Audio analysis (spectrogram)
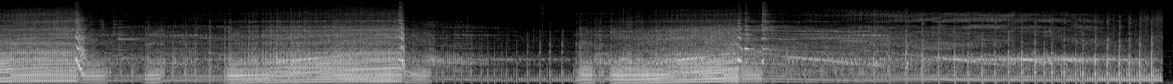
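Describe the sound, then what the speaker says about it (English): A small brush cutter cuts through a fairly thick tree on an overgrown homestead, its two-stroke engine loud and close, repeatedly revving up to a high whine, bogging down in the wood and dropping back to idle. "that little brush cutter made short work of that, even a thicker tree such as that"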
